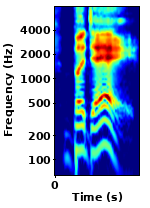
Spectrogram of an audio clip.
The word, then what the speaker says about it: Badie: whole lot to batty so far in his career because he said well you know what actually my name is actually pronounced more like bedet huh excuse me what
